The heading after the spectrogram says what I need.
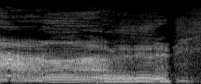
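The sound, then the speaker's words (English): A creature roars in a video game as it spins and throws the player off its back. The roar is a low, growling and harmonic sound that holds a steady pitch for under two seconds before cutting off abruptly. “It spins and knocks you off. And you hear it roar.”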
